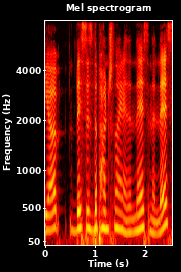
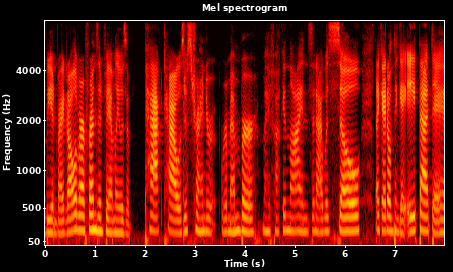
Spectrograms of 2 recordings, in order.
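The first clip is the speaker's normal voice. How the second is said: ordinary talk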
